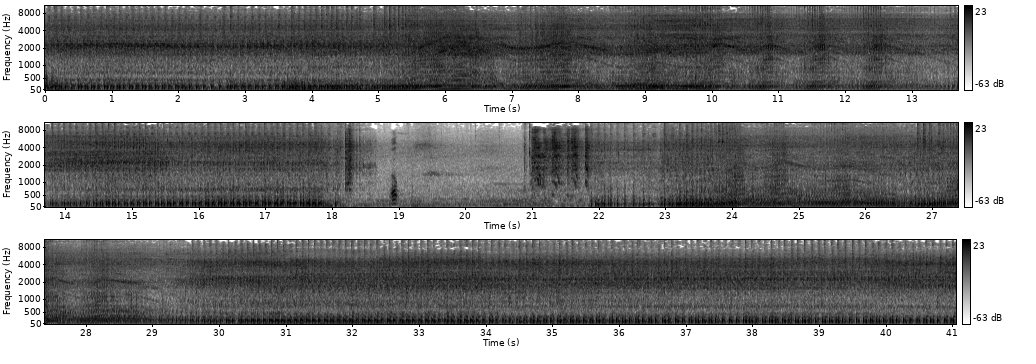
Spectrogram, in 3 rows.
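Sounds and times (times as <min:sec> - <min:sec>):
motorcycle engine revving and idling: 0:00.0 - 0:18.8, 0:20.8 - 0:41.0
motorcycle starter cranking: 0:20.8 - 0:23.9.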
